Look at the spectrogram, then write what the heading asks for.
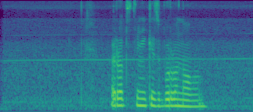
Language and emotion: Russian, neutral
